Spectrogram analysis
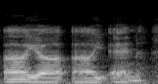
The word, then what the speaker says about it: Irin: I think that's how it's pronounced, I-R-I-N, Irin.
